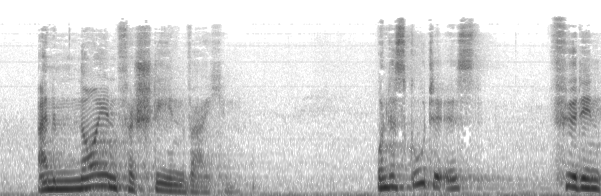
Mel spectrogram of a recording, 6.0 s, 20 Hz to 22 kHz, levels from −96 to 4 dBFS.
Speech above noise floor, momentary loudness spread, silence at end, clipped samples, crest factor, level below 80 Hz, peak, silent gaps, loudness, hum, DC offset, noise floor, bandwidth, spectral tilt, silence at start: 28 dB; 18 LU; 0 s; under 0.1%; 18 dB; -48 dBFS; -6 dBFS; none; -23 LUFS; none; under 0.1%; -50 dBFS; 15 kHz; -6.5 dB/octave; 0.4 s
